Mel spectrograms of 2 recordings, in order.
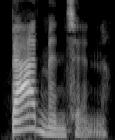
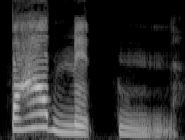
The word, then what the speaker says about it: badminton: So listen to the difference between the two pronunciations. Badminton. Badminton. I'll do it again. Badminton. Badminton. To do that stop T, it's called a glottal stop.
